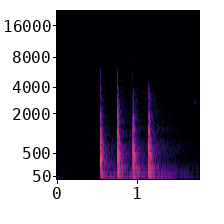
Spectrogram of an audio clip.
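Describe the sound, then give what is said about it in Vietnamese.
Four sharp knocks on a room door, evenly spaced and loud, each dying away quickly, with nothing else heard. “Dì Hạ thấy anh gõ cửa phòng ông Đăng.”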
